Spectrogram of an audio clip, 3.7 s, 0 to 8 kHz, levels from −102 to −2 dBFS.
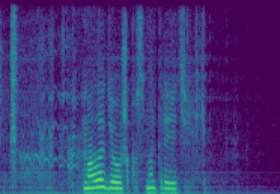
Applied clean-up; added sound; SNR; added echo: neural mask model RNNoise.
